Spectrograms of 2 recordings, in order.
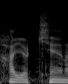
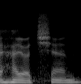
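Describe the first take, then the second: First: The last name starts with a k sound. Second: The last name starts with a ch sound. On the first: The speaker calls it wrong. "instead of saying Hayo Ken" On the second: The speaker calls it right. "Q is pronounced similarly to C H"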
